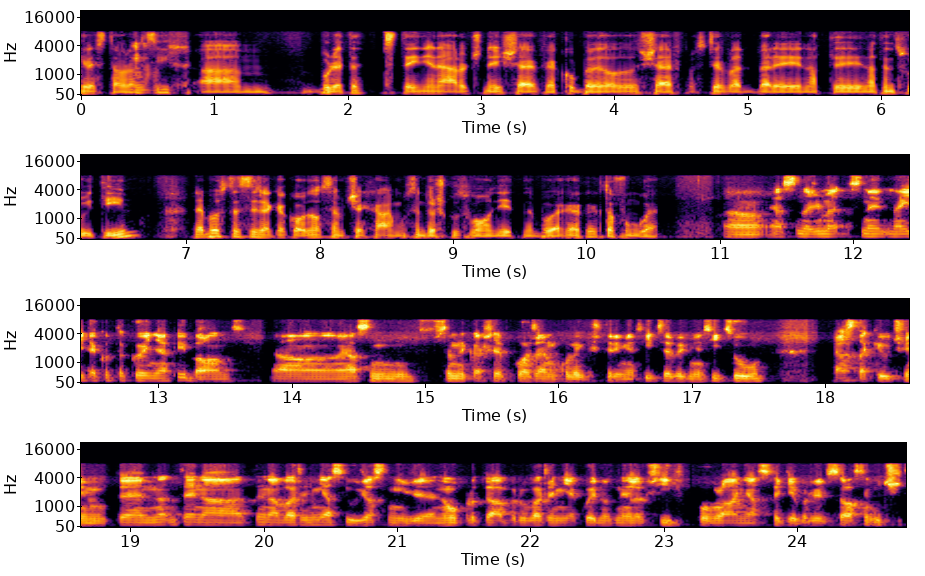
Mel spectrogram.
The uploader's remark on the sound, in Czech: přes Skype (tímto se rovnou omlouváme za občas horší kvalitu přenosu)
